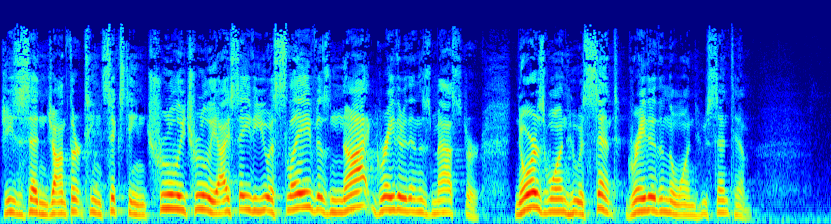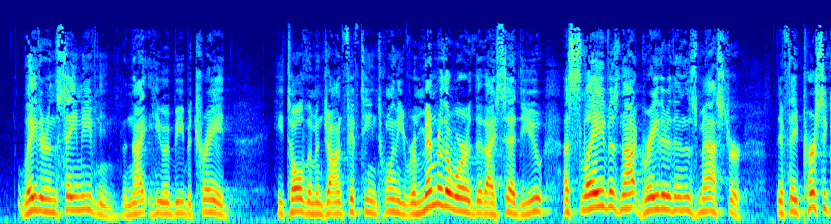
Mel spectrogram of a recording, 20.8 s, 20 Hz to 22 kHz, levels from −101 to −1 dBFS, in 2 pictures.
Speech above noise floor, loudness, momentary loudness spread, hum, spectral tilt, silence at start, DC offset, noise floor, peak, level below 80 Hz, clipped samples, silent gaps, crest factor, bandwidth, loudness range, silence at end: 42 dB; -24 LUFS; 14 LU; none; -6.5 dB/octave; 0.05 s; under 0.1%; -65 dBFS; -6 dBFS; -64 dBFS; under 0.1%; none; 18 dB; 14.5 kHz; 6 LU; 0.05 s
